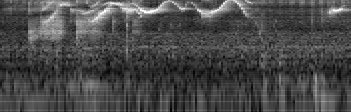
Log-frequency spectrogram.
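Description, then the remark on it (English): Dolphins communicating: high-pitched squeaks and whistles warble rapidly up and down, mixed with scattered clicks and soft pops, continuing steadily for a few seconds with no one speaking. “I'm sure most of us are familiar with the sound of dolphins communicating. These clicks, squeaks, and pops that are so totally unique, so totally dolphin.”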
